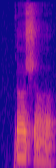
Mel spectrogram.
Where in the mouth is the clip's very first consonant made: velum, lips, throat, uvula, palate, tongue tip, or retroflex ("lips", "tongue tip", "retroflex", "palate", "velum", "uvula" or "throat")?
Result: tongue tip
